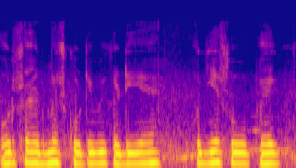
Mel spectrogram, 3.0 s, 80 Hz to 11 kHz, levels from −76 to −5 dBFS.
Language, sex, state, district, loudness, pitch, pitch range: Hindi, male, Uttar Pradesh, Shamli, -12 LUFS, 160 Hz, 155-165 Hz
